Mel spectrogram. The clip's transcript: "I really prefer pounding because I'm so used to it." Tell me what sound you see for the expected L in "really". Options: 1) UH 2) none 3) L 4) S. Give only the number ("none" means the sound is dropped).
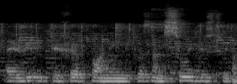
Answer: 3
